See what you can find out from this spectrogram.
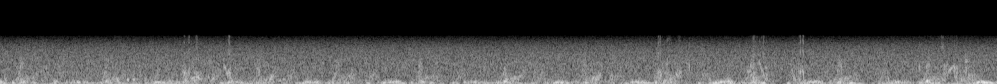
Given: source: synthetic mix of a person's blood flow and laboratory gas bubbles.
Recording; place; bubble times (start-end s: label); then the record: Doppler ultrasound of blood flow; precordium
0.03-0.09 s: bubbles
0.33-0.48 s: bubbles
0.53-0.60 s: bubbles
1.12-1.38 s: bubbles
1.54-1.60 s: bubbles
1.74-2.14 s: bubbles
2.20-2.40 s: bubbles
6.52-6.92 s: bubbles
7.23-7.34 s: bubbles
7.45-7.77 s: bubbles
7.88-8.08 s: bubbles
9.18-9.23 s: bubbles
9.27-9.87 s: bubbles
9.94-9.98 s: bubbles
From the record:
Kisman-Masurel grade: 221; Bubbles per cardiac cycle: several, 3 to 8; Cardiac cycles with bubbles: 10 to 50%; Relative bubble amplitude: barely perceptible (0.100 to 0.250); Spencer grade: 2 (many but less than half of the cardiac periods contain bubble signals, singularly or in groups); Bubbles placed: anywhere in the cardiac cycle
